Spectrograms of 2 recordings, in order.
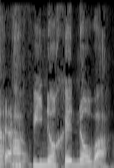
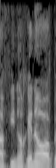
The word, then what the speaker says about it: Afinogenova: Era Ina Afinogenova, ahora sí lo dije bien, mirá, como ya no escucha lo digo bien. Ina Afinogenova, periodista de Raya Today y voluntaria de la vacuna Sputnik B que pasaba en Crónica Anunciada.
